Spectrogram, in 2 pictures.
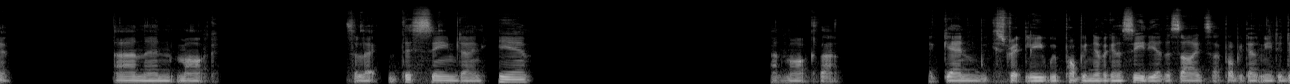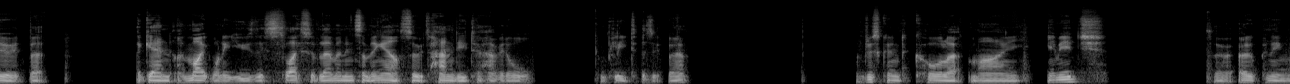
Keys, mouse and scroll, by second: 0.0 space, 3.7 super+right click, 4.5 super+click, 5.5-8.9 super+middle drag, 8.2-11.2 right drag, 9.3 space, 11.6-13.6 middle drag, 13.0-21.5 drag, 23.9-25.8 drag.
